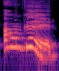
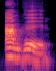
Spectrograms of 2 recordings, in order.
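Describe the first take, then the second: First: High, lilting, upbeat "I'm good". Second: Low, dull "I'm good"; downbeat good. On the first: Teacher showing how tone of voice reveals feeling, upbeat. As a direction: say it brightly, pitched well up. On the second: Teacher contrasting tones of voice for the same answer, downbeat. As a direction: say it like you don't mean it, pitched down. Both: Shown as a demonstration. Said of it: "They can tell by the tone of your voice".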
